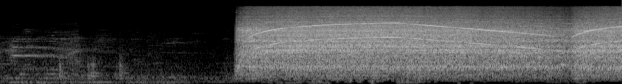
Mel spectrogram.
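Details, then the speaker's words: Angle grinder test-run after repair; the fault had been a worn gear in its gearbox: bright, even high-pitched whir spins up cleanly and holds steady with no rattle or grinding; normal running. "Ayun. Diba? Ang ganda ng tunog. So, itong grinder na ito, ang sira, ito pala."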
